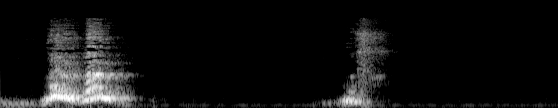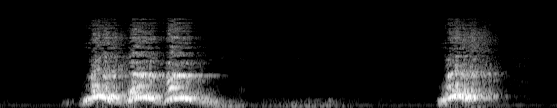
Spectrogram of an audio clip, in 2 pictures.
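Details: A dog barking at the mailman: loud, harsh barks in quick doubled bursts, four bouts over eight seconds with short pauses between, over a low steady hum.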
